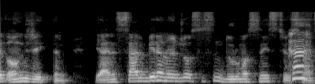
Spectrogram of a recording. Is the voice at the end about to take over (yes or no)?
no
